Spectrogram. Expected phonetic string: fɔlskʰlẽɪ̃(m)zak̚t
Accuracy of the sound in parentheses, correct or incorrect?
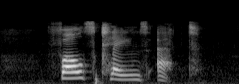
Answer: correct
